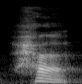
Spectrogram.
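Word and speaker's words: ح: throat at the top let's go back to the middle of the tongue for our letter ha how do we say it we should be feeling some vibration in the middle part of the throat if you put your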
